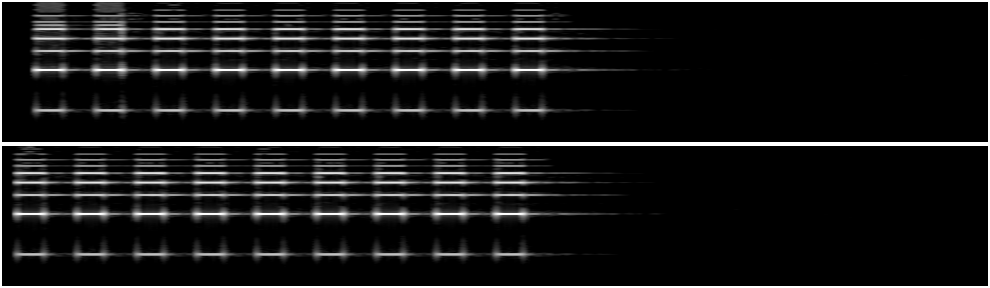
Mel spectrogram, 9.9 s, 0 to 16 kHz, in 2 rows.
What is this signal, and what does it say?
Beep code, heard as beeps from a small speaker, played twice, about 840 Hz, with room echo. 9 short. In AMI BIOS tables: ROM checksum failure.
